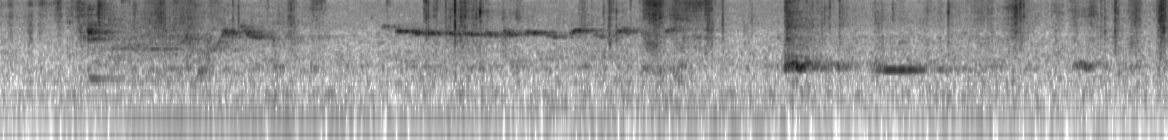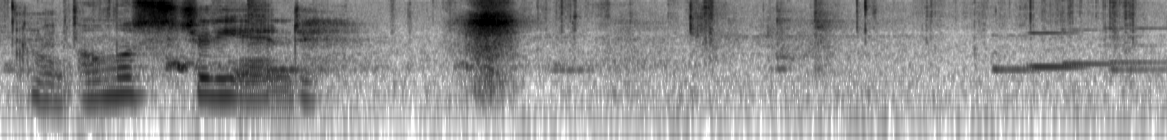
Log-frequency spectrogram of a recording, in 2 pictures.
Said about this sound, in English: gotta listen to my cuckoo clock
